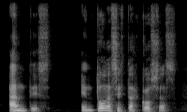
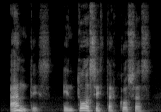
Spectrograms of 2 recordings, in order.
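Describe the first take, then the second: No difference in how they are said.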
